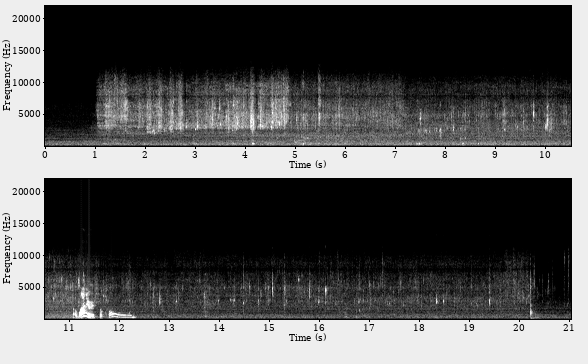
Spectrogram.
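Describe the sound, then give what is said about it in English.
Tap water runs steadily into a sink with splashing as a person washes their hands beneath it, loud, with a brief burst of louder splashing midway and a short spoken remark. “Okay, now you get to hear me wash my hands.”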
